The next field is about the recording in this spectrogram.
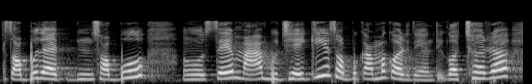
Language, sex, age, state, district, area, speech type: Odia, female, 30-45, Odisha, Dhenkanal, rural, spontaneous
